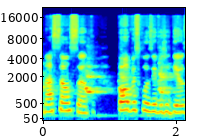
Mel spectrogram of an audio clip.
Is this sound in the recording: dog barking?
yes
